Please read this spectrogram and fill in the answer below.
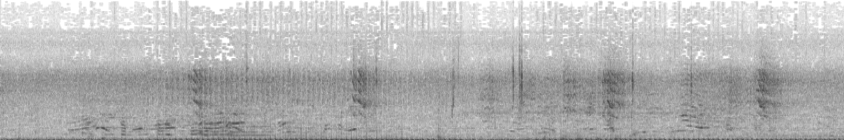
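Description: A steady low motor-like hum throughout, with short, falling high chirps recurring every second or so above it.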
